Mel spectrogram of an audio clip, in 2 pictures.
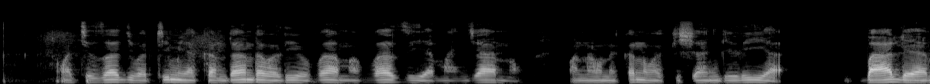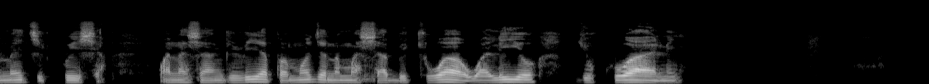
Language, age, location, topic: Swahili, 36-49, Nakuru, government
